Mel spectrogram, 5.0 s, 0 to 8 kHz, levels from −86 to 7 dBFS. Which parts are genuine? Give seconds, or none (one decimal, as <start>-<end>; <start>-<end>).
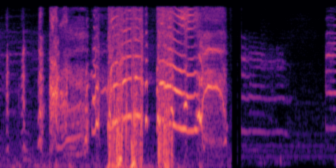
0.0-1.8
